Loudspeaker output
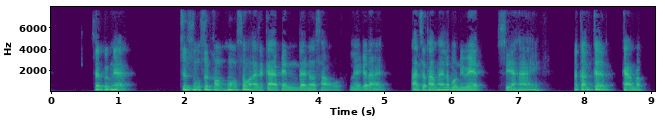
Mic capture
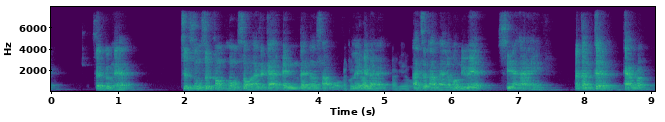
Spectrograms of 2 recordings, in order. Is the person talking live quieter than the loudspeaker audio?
Yes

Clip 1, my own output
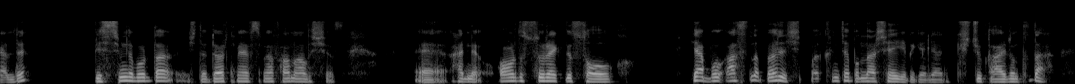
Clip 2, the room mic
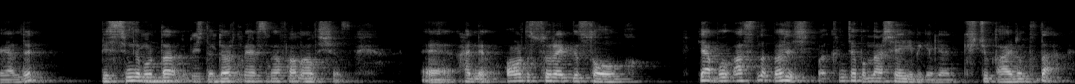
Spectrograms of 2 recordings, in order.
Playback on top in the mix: Yes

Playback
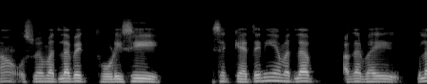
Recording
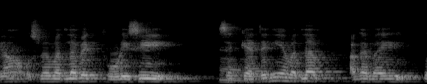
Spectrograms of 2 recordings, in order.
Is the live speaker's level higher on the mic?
No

